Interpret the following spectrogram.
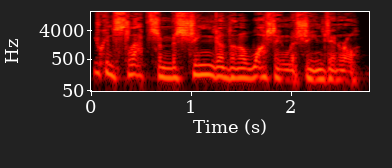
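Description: A man playing a cocky, needling scientist in an audio drama, sardonic, with a husky voice. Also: medium pitch, fast, fairly bright tone. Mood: mocking. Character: cocky, mocking male scientist angling for power.

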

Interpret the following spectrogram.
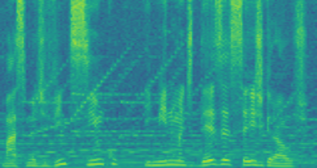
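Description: A man in his thirties reading the news as anchor in a studio, with a steady, formal delivery. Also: on the high side, normal speed, music in the background. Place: TV studio desk.

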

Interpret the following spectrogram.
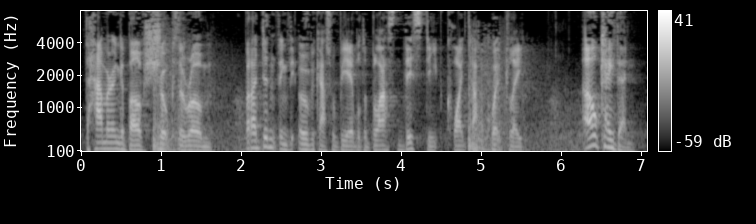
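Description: A man's voice: on the low side, brisk, noisy background. A man reading first-person fiction as a dramatic audiobook narrator.

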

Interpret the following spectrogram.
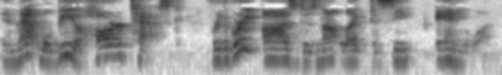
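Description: A woman voicing an emphatic, awed countryman who knows of a great wizard, in a deliberate storybook read-aloud. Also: fairly low pitch, lively intonation, a bit bright. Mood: confident, explaining.

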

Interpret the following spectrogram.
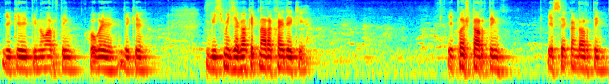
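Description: Installer showing off his work: a man, even-toned, rough and gravelly, outdoors with a phone mic. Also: mid-range voice, a little slow, long pauses. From Maharashtra, India. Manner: plain, repetitive, addresses viewers as friends. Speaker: solar installer and business owner. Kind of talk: walkthrough video commentary. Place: outdoor rooftop.

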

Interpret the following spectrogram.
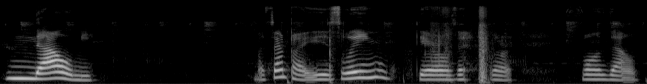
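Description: A young woman reading a visual novel aloud, halting and stumbling over words as she narrates dramatically. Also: on the high side, creaky, fairly bright tone, no echo. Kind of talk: dramatic read-aloud of game text. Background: music.

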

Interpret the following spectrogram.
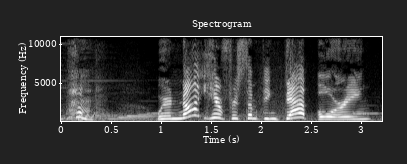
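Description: A woman voicing a tiny, excitable, childlike fairy companion in a video game, squeaky, bubbly and boastful. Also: normal speed. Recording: game music behind the voice.

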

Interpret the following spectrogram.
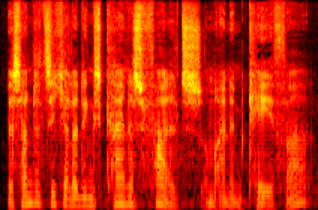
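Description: An actor playing a shrewd, self-assured gentleman detective in an audio drama, speaking in a precise, formal, lecturing manner. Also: mid-range voice, big pitch swings, normal speed, heavily acted. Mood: coolly insistent.

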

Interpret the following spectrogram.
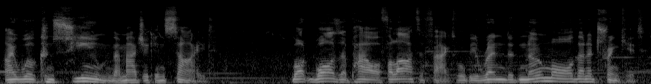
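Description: An actor voicing a proud, rueful human wizard prodigy in a video game, speaking in eloquent, measured, theatrical phrases. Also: male voice, on the low side, animated, faint music behind, close to an everyday voice. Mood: grave, urgent. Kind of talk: dramatic video game dialogue.

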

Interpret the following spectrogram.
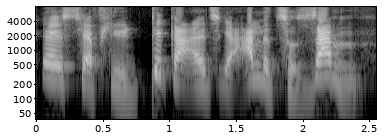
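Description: A storyteller voicing a spiteful, scheming female cat in a children's storybook, with a sneering, drawn-out delivery. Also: medium pitch, very animated, pitched above the performer's own voice. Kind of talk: storybook character voice.

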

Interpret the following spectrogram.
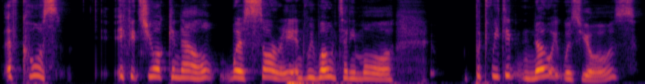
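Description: Earnest polite young girl, put on by a male narrator, much higher than his own voice, breathless pleading, dry close sound. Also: very animated, normal speed, dry recording.

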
